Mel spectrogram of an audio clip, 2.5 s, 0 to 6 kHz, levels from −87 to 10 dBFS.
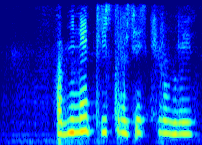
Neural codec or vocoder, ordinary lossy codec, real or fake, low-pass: codec, 16 kHz in and 24 kHz out, 0.6 kbps, FireRedTTS-2 codec; Opus, 24 kbps; fake; 5.4 kHz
